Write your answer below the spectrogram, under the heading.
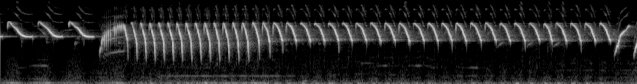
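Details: Canary in full, lively song, used as training material for other canaries: a few falling whistles, then a long, even, rapid trill of high downswept notes lasting five seconds.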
